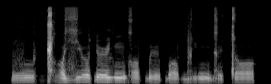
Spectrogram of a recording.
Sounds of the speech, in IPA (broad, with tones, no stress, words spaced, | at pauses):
βu˧ɡ͡ǁɔ˧zʲo˦ɗø˦lʲ ŋɡɔ˦ɓɘ˧ɓɔ˧bi˧ ŋɡɘ˨tɔ˦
